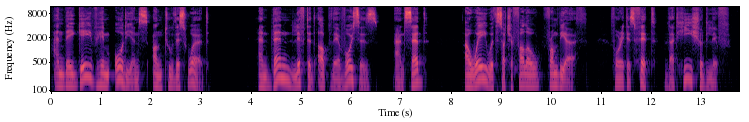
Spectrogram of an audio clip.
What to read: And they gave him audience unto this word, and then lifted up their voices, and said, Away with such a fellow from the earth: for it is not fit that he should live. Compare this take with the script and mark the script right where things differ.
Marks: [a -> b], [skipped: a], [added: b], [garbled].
And they gave him audience unto this word, and then lifted up their voices, and said, Away with such a fellow from the earth: for it is [skipped: not] fit that he should live.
